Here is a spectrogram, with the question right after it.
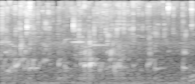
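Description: Water dripping and trickling from a soaked, waterlogged tree fern slab used for mounting an orchid, a steady patter of small close drops with no voices.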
